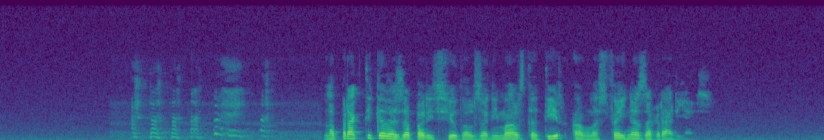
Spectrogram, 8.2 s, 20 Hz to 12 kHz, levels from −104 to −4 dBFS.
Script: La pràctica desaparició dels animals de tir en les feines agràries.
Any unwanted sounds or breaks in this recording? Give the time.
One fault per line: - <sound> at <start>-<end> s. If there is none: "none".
- laugh at 1.3-2.8 s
